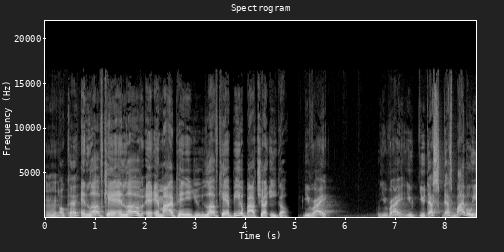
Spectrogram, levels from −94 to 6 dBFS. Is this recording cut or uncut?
uncut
